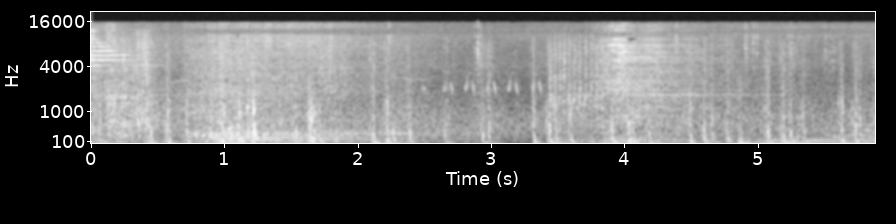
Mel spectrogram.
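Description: Horse hooves thud on soft ground.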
